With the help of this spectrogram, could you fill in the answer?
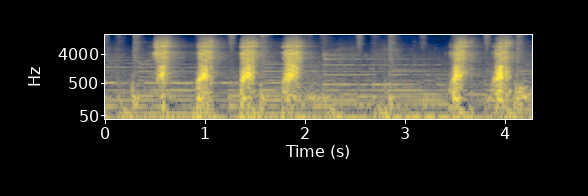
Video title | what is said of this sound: ३ महिने टिकणारी कुरकुरीत मसाला डाळ - लहान भुकेसाठी चटपटीत मसाला चणा डाळ - Farsan Recipe - Aaji | किती कुरकुरीत आवाज येतो इथे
